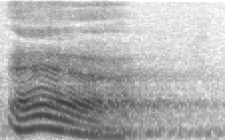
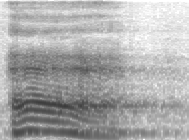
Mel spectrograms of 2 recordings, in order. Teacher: the vowel in the word square was a diphthong a changing vowel air in SSB it's a monophthong with a steady unchanging Quality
